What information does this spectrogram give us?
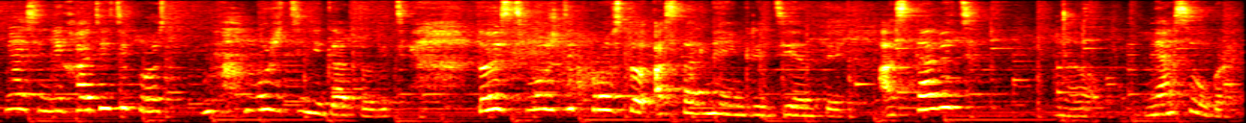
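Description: A woman's voice: high-pitched, big pitch swings, normal speed. A woman, chatting casually as she cooks in a large home kitchen and sometimes searching for words. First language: Armenian. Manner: chatty, searches for Russian words, slips into English. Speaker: cooking show host. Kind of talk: casual cooking demonstration. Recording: echoey kitchen with background music.

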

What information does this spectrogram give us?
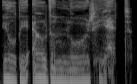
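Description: An actress playing a solemn, mysterious maiden of doom in a game cutscene, breathy, hushed and portentous. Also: female voice, level tone, no echo, studio quality, exaggerated voice. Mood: solemn, foreboding. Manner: slow, portentous. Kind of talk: dramatic game cutscene acting. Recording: loud rumbling game ambience behind.

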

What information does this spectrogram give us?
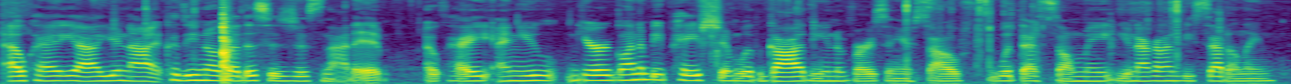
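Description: A woman's voice: on the low side, level tone, brisk, vocal fry, hardly any pauses, background noise. A woman with a Haitian accent giving a casual tarot reading, chatty, often asking "okay?" and calling on the universe as she pulls cards. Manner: chatty, repeats "okay?" and "universe, clarify" while pulling cards. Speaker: tarot reader. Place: indoors at a table covered in card decks.

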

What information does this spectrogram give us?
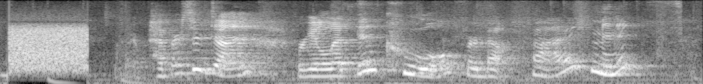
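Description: A woman's voice: on the high side, very animated, slow pace, roomy sound, very noisy. A young woman hosting a casual cooking video, chatting and explaining each step as she cooks in a large home kitchen. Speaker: host.

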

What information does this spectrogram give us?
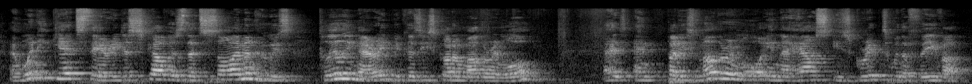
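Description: A middle-aged man delivers a sermon in a small church, leaning into key words with earnest emphasis. His voice sits fairly high. The camera is far back in a very echoey room, with a faint hiss over everything. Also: fairly bright tone. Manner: earnest preaching with rising emphasis. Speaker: pastor. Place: small church hall with congregation.

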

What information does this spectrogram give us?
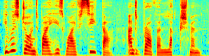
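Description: A man narrating a puppet story in a calm, measured way. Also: on the high side, a little hiss or hum.

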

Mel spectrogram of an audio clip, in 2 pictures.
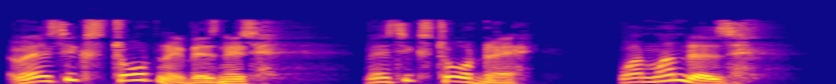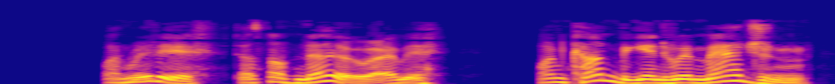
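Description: A man's voice: wildly swooping pitch, moderate pace, vocal fry, long pauses, husky, no echo, heavily acted. A man voicing a fussy, flustered government official in an audiobook, who stammers and hesitates over his words. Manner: hesitant, stammering, higher-pitched. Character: fussy, flustered middle-aged male official. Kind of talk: audiobook character voice.

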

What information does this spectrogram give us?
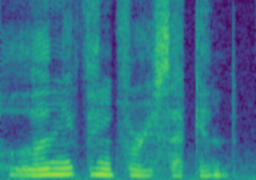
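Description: A woman voicing a gentle, wise, childlike young goddess in an anime game, soft and thoughtful. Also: very high-pitched, measured pace. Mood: resolved, reassuring. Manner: thoughtful, calm, articulate. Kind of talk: scripted anime game dialogue.

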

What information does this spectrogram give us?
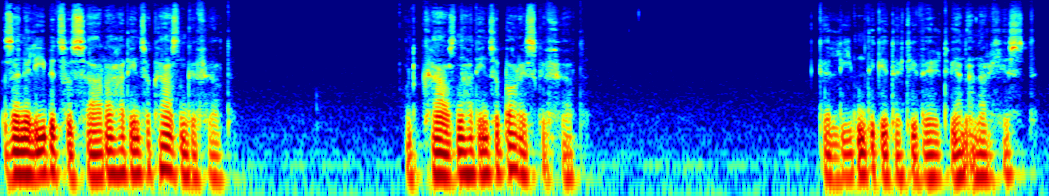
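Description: A very deep, husky grave male narrator of a spy radio play. He speaks in a measured, sombre way with little movement in pitch. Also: little pitch movement, warm tone, exaggerated voice. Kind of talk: scripted radio drama narration.

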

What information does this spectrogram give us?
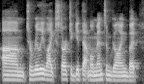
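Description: A young man hosts a live business chat over a webcam from a small, dim room. His voice sits at an ordinary middle pitch and he talks loosely, leaning on "like" and "um" as he works through his points. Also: normal speed, slight background noise. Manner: relaxed, many fillers. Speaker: business coach host. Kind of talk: live video call interview. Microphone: webcam on video call.

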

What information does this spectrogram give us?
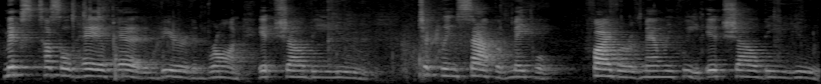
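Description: Older female poet, 60s, unhurried measured reading, lowish voice, recorded in a reverberant room. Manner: deliberate, measured phrasing with pauses between lines. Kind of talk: live poetry reading. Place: church meeting room with tiled floor, indoors. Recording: roomy, reverberant hall sound.

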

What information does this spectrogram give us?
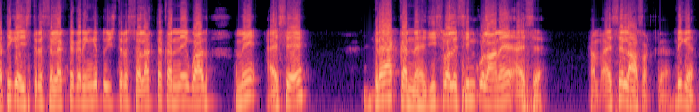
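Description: Higher-pitched man giving a tutorial. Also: fairly bright tone. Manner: step-by-step, repetitive explaining. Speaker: animation tutor. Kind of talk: screen-recorded software tutorial.

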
